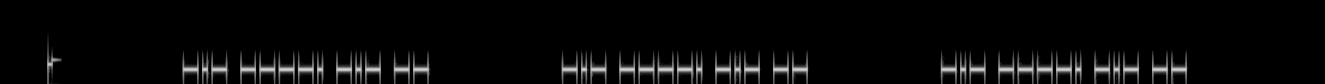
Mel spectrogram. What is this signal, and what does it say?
Morse code, heard as a keyed tone, about 25 wpm, 700 Hz. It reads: K9KM K9KM K9KM
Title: Easy Call Signs Repeated 3x - 25wpm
